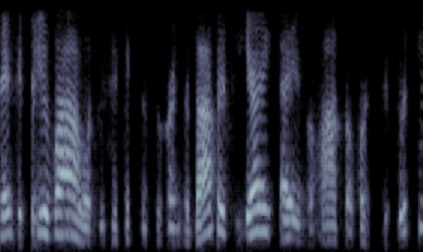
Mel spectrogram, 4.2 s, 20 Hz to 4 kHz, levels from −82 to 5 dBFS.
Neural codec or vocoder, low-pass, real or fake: codec, 16 kHz, 1 kbps, FreqCodec, smaller model; 3.6 kHz; fake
